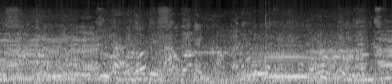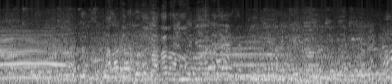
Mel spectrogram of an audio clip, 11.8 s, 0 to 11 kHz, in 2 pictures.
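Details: Cross-breed bull calves of about four to five months at the Raniganj market in Dinajpur, Bangladesh, 2 January 2025; repeated drawn-out moos and bellows sound throughout, several calves calling over one another beneath steady crowd noise.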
